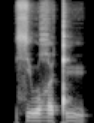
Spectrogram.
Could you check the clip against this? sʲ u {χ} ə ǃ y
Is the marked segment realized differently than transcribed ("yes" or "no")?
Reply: yes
